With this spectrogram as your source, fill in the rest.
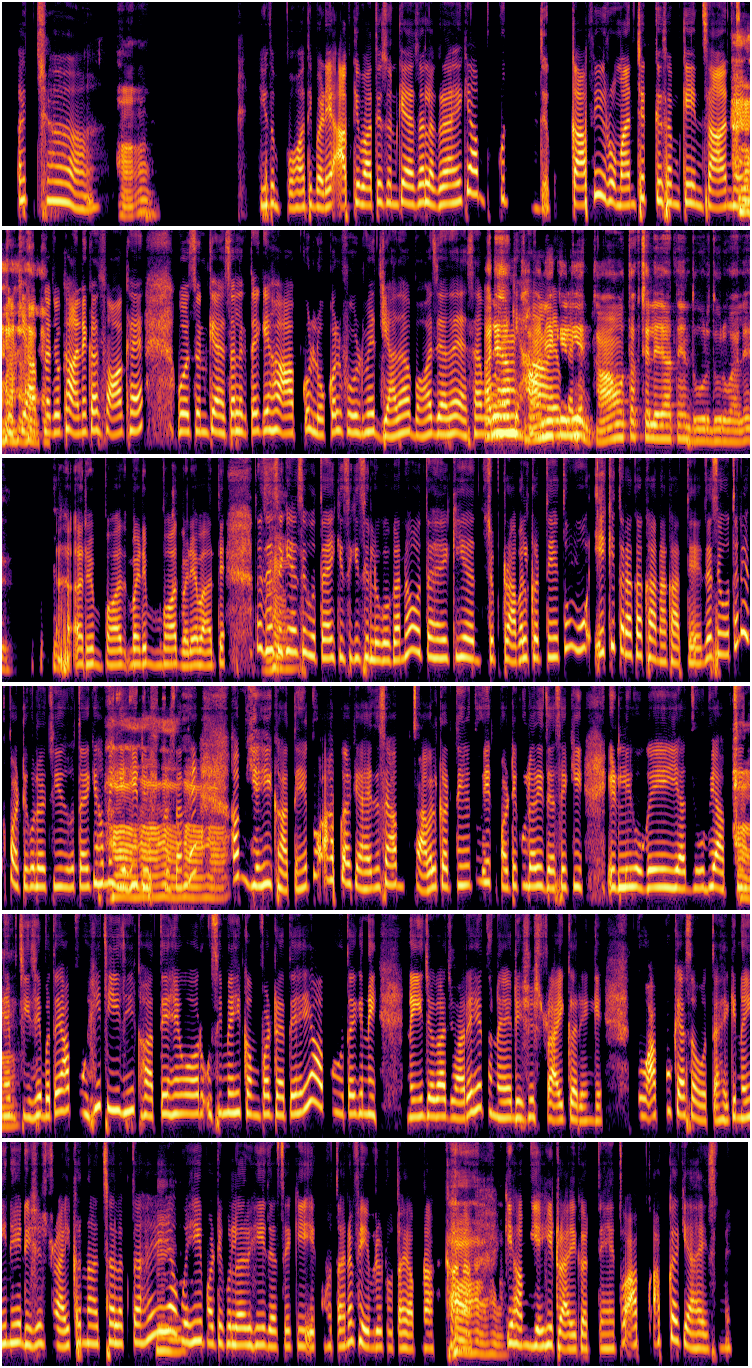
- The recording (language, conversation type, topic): Hindi, podcast, सफ़र के दौरान आपने सबसे अच्छा खाना कहाँ खाया?
- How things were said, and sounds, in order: other background noise; tapping; chuckle; in English: "लोकल फूड"; chuckle; in English: "ट्रैवल"; in English: "पर्टिकुलर"; in English: "डिश"; in English: "ट्रैवल"; in English: "पर्टिकुलर"; in English: "कम्फर्ट"; in English: "डिशेज ट्राई"; in English: "डिशेज ट्राई"; in English: "पर्टिकुलर"; in English: "फेवरेट"; in English: "ट्राई"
